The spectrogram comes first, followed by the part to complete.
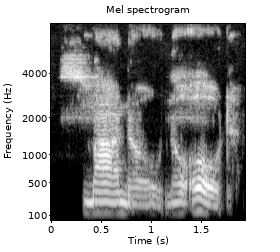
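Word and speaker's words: manood: So when I talk to you, telling you what these words means, I'm going to pronounce both O's. Mano no od.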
